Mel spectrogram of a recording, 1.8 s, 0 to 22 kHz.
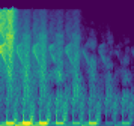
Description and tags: The first and last part of my fm spark effect with a multi tap delay. Great for your favorite mad scientist's dungeon workshop.SoundForge8
effect, loop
